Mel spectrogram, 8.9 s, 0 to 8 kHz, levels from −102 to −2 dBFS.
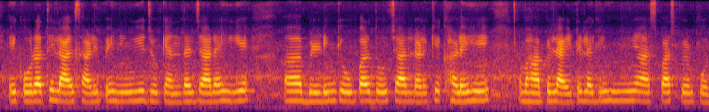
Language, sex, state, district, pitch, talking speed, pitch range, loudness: Hindi, female, Bihar, Gopalganj, 200 Hz, 205 wpm, 195-210 Hz, -18 LUFS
